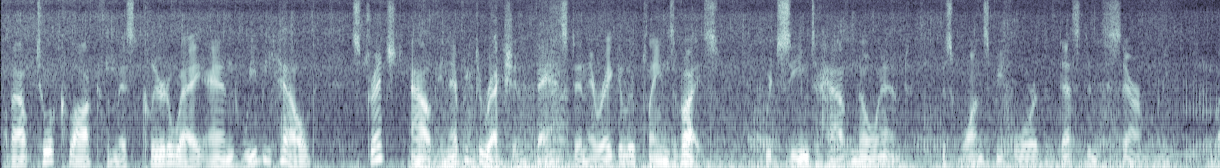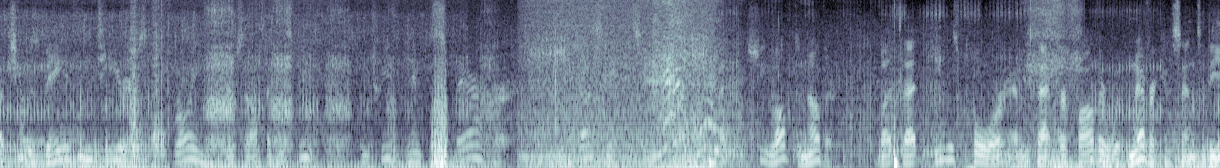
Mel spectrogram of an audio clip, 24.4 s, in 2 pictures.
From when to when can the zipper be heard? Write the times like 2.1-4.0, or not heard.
4.0-5.7, 13.4-13.9, 18.5-19.7.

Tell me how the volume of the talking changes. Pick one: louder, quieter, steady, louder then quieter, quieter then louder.
quieter then louder.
